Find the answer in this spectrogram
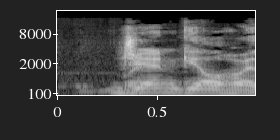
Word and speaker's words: Jen Gilhoi: Jen Gilhoi, that's the name. Right. Got yes, it. Yeah, that's the first one.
